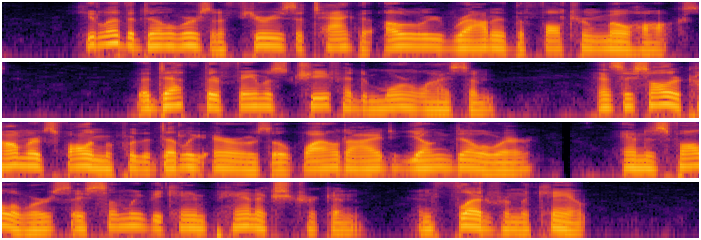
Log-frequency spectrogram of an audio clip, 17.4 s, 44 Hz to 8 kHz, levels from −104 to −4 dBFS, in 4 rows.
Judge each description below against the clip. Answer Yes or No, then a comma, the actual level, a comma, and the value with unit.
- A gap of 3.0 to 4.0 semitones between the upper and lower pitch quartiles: Yes, average, 3.6 semitones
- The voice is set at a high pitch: No, low, 120 Hz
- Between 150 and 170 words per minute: No, average, 180 wpm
